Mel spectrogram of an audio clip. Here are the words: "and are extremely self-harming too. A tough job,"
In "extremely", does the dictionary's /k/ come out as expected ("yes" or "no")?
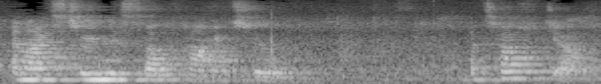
no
